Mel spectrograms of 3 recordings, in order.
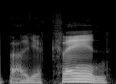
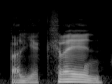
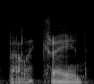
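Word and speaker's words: Ballacraine: of the of the course we get to Balia Crane Balia Crane. Um so Balac Crane Balia Crane and yes I think I think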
